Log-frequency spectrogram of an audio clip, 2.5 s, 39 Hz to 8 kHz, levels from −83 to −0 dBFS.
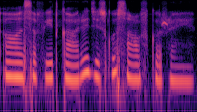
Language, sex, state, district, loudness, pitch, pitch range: Hindi, female, Uttar Pradesh, Deoria, -31 LUFS, 200 Hz, 185-210 Hz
